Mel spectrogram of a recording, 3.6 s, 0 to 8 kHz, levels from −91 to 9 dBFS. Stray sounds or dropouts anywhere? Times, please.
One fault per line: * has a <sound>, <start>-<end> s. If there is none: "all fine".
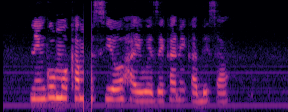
* has a dropout, 1.0-1.1 s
